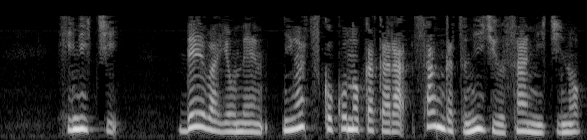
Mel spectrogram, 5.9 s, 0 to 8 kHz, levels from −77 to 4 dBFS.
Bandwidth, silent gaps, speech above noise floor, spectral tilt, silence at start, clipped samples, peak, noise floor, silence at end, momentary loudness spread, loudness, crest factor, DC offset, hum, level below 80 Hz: 5.8 kHz; none; 40 dB; -11.5 dB/octave; 0.65 s; under 0.1%; -4 dBFS; -59 dBFS; 0.05 s; 8 LU; -20 LUFS; 14 dB; under 0.1%; none; -62 dBFS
